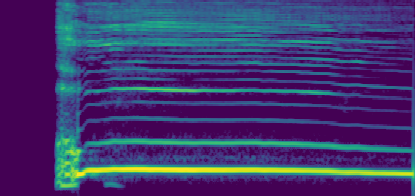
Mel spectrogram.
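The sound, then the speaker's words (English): A single long, steady howl begins after a short breathy onset and holds one loud, unwavering pitch for nearly three seconds, a human voice imitating an eerie demon dog howl as a ghost story sound effect. “Demon dog howl.”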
